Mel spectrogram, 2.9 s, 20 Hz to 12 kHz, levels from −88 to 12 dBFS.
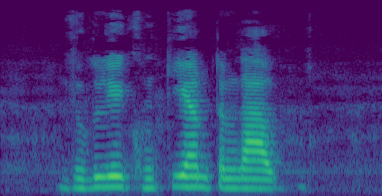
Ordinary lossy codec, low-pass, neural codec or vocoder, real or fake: AAC, 32 kbps; 9.9 kHz; autoencoder, 22.05 kHz, a latent of 192 numbers a frame, VITS, trained on one speaker; fake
